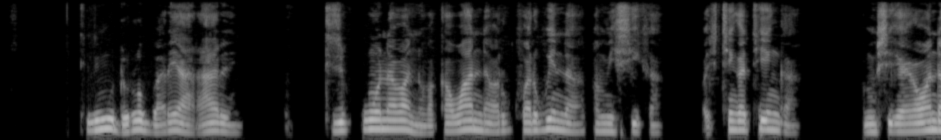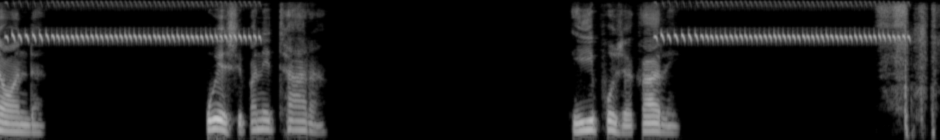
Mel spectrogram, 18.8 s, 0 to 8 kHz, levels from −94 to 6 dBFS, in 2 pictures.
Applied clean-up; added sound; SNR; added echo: none; Cricket; -4 dB; none.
